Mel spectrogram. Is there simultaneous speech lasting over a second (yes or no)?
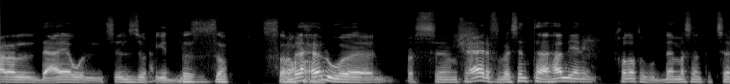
no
